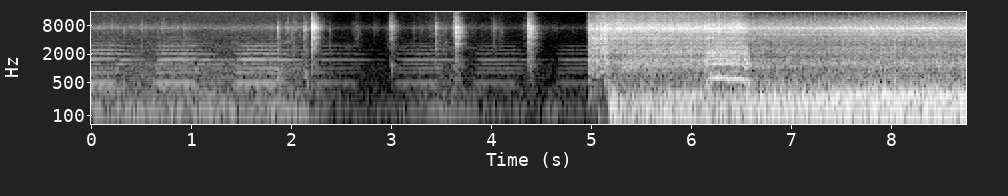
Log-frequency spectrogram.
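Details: Honda Rebel after new one-way starter clutch, flywheel and stator install: sharp clicks and short cranking bursts, then engine catches into a steady run; starter engages cleanly, normal start.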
